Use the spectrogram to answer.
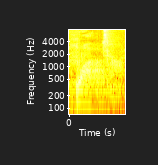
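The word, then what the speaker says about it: what: সঙ্গে একটু বলো যে হোয়াট, হোয়াট, ওয়াই, why, with, which, ওয়েন, হোয়েন, war, where, how. হাউ। আমরা WH এর যে উচ্চারণ সেটি হবে কি ওয়া, এইচ সাইলেন্ট থাকবে।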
